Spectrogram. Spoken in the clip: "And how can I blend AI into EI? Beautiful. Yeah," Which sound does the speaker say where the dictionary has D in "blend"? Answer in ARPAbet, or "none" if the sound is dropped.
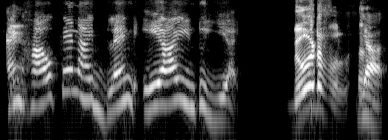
D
